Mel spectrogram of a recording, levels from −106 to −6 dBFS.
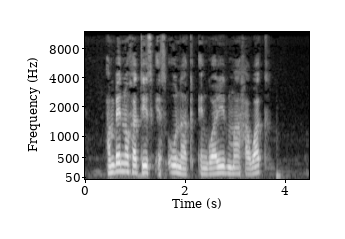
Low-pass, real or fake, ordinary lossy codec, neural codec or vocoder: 10.8 kHz; real; AAC, 64 kbps; none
